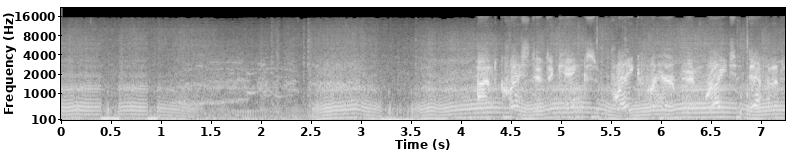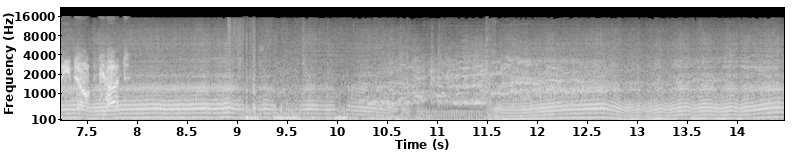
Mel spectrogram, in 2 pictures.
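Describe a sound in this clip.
A rally car engine revs hard, rising and falling in pitch as gears change.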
